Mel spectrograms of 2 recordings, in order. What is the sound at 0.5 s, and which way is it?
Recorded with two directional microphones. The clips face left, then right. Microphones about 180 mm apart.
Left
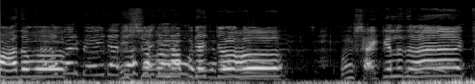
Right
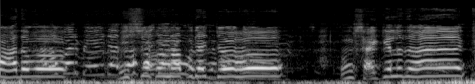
Child singing, 15° left (ahead or behind).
